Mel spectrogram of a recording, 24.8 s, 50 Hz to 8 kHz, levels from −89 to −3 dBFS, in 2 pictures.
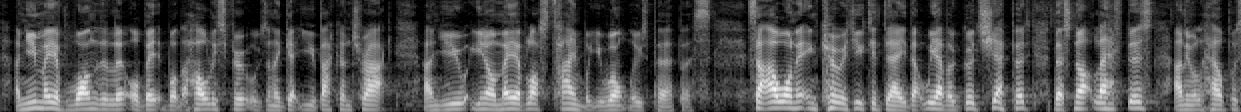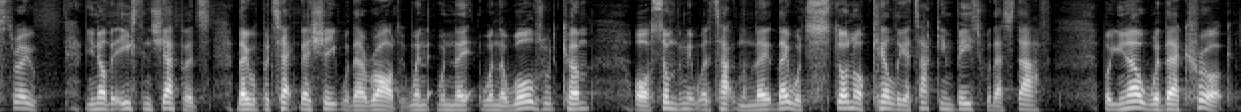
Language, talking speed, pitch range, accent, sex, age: English, 245 wpm, 120-145 Hz, British, male, 40-59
